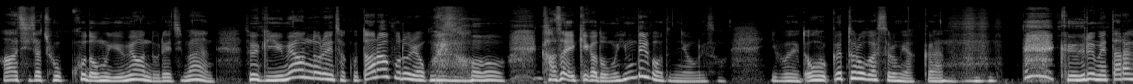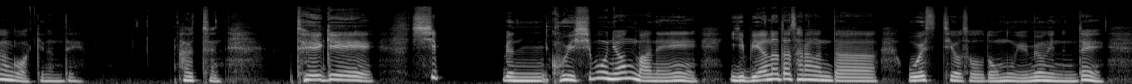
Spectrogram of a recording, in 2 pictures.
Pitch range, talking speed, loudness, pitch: 165-215 Hz, 280 characters per minute, -21 LUFS, 185 Hz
